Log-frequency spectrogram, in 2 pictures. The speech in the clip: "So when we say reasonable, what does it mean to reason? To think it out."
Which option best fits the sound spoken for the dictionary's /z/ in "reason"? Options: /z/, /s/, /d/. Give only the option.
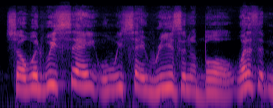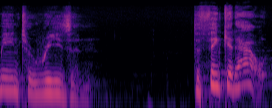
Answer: /z/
